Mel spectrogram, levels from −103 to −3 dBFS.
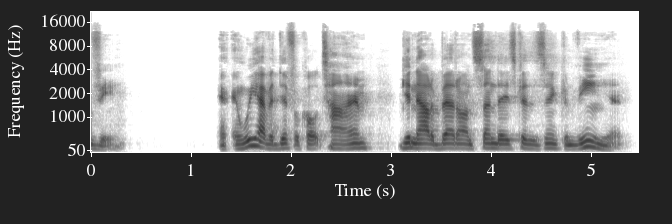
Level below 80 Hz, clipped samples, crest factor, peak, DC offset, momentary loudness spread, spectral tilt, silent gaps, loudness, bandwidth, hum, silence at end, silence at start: -86 dBFS; under 0.1%; 24 dB; -8 dBFS; under 0.1%; 10 LU; -4 dB/octave; 0.71-0.84 s, 1.07-1.25 s; -31 LUFS; 16 kHz; none; 0.2 s; 0 s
